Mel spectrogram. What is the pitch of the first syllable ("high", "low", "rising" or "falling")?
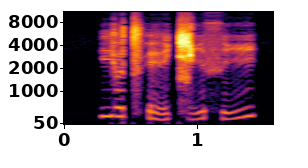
high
